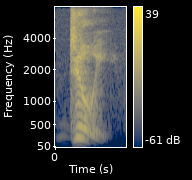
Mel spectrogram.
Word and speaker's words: Dewey: And his name is Dewey. Like the Dewey Decimal System. He's not related to that, but, pronounced the same way.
